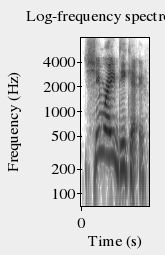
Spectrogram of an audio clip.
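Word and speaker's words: Chimere Dike: Chimere DK.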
